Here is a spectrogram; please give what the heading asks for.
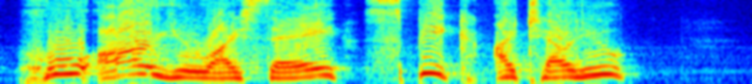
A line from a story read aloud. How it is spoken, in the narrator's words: Simba roared out angrily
